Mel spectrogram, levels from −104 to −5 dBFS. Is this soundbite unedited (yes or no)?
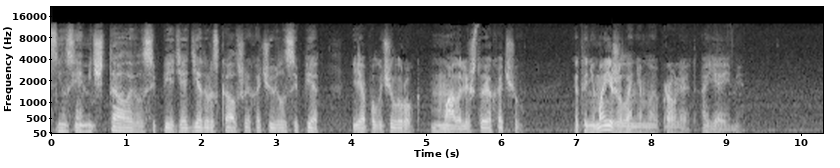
no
